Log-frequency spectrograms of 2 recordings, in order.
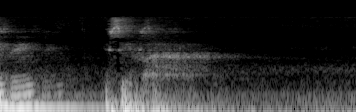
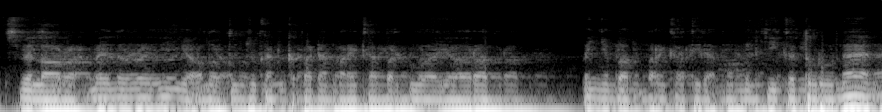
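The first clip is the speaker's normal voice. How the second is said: prayer; 3 semitones lower than usual. Acted. Kiai praying over a childless couple, low and earnest. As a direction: pray over them in earnest.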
